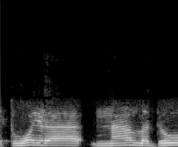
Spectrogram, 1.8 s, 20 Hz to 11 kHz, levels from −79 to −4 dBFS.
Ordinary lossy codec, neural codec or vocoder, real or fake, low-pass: MP3, 32 kbps; none; real; 7.2 kHz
